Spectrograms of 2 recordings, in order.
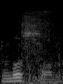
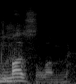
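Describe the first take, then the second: First: The middle consonant sounds like an s. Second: The middle consonant sounds like a z. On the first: The speaker calls it right. "it's with the S sounding like an S and not a Z" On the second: The speaker calls it wrong.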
